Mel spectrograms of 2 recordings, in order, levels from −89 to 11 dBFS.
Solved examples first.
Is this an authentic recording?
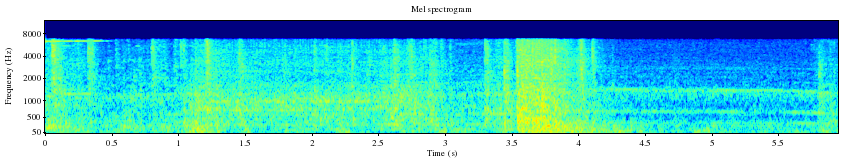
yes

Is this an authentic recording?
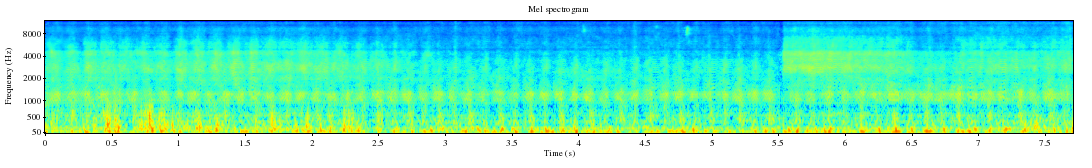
no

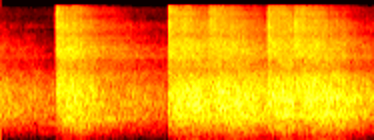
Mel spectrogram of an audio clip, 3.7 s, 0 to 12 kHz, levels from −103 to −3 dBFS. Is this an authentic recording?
no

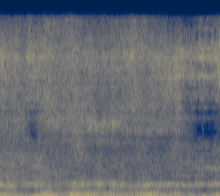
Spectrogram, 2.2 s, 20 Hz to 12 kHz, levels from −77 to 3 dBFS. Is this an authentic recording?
no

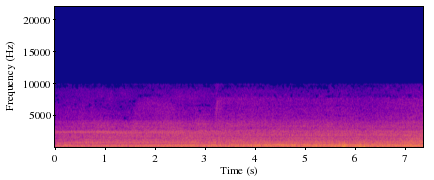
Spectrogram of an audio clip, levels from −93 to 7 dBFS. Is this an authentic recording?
no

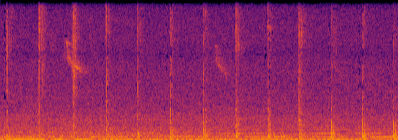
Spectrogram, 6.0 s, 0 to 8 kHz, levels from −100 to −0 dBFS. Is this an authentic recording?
yes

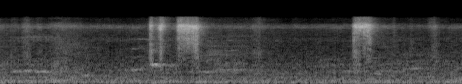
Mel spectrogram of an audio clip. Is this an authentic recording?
no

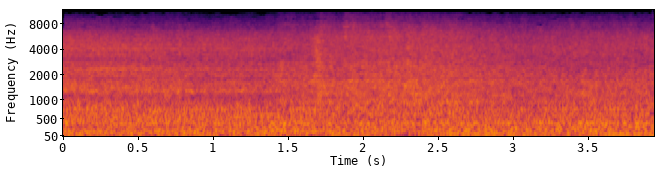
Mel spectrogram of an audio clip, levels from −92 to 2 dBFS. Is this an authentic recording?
no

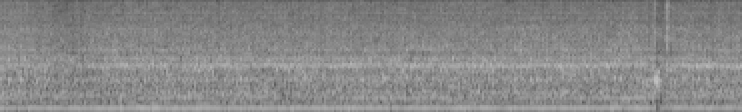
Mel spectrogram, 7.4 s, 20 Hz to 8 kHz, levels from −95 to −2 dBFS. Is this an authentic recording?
no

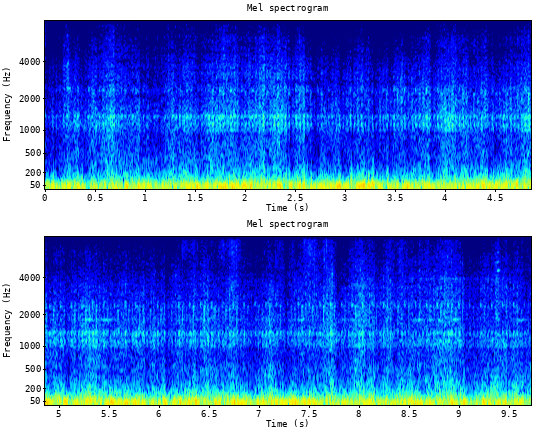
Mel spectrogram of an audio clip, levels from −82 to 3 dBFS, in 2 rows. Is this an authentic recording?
yes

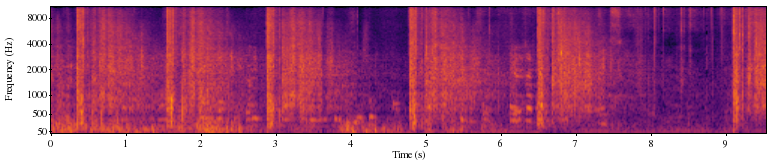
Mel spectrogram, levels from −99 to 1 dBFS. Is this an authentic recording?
no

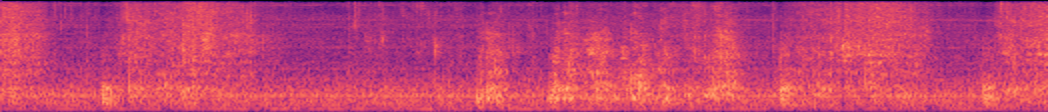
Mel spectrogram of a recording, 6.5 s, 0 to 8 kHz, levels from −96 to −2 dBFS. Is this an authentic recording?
yes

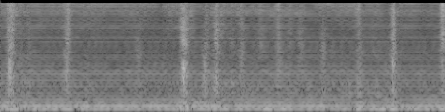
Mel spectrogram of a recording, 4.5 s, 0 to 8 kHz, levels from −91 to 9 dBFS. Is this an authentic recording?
no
